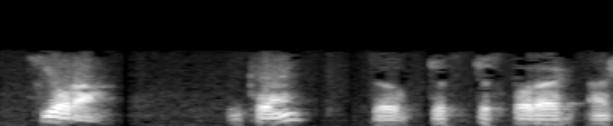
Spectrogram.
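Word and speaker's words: Kia ora: and the greeting that you guys were trying to say is pronounced Kiora.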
